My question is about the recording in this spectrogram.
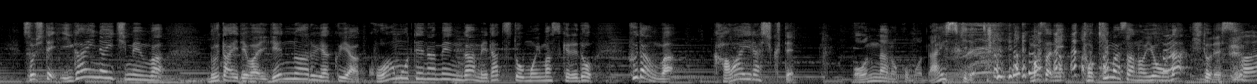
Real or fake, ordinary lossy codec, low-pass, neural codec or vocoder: real; none; 7.2 kHz; none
